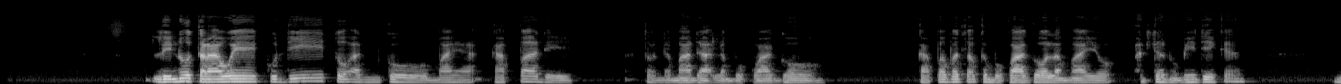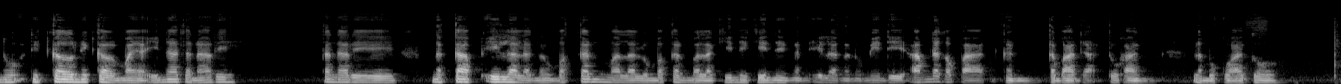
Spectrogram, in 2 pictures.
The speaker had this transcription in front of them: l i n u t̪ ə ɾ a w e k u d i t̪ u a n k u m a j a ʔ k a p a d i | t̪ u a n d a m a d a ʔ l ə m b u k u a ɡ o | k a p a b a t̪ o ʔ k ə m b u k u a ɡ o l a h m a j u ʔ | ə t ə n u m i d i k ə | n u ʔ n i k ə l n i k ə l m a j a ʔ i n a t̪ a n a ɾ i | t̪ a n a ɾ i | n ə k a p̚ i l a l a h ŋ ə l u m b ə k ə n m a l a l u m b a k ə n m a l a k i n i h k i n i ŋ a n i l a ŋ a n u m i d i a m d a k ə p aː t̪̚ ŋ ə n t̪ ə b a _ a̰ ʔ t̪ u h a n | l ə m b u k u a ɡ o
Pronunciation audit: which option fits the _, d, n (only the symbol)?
d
